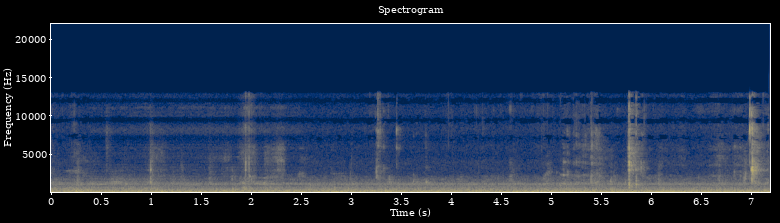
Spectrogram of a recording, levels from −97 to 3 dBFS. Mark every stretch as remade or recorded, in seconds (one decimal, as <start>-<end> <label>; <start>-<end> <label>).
0.0-0.4 recorded; 0.4-2.5 remade; 2.5-7.2 recorded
